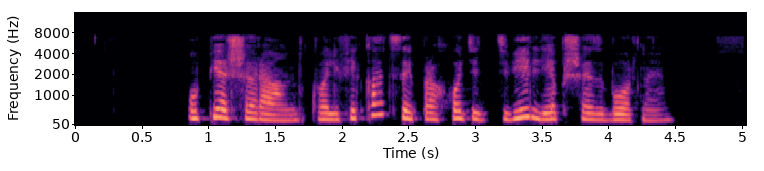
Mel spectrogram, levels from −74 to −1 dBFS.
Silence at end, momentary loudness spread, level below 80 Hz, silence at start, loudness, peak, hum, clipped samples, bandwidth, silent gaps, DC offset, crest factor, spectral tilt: 0.55 s; 8 LU; -64 dBFS; 0.85 s; -23 LUFS; -6 dBFS; none; under 0.1%; 8 kHz; 3.11-3.15 s; under 0.1%; 18 dB; -4.5 dB/octave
